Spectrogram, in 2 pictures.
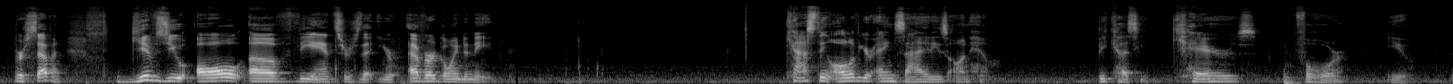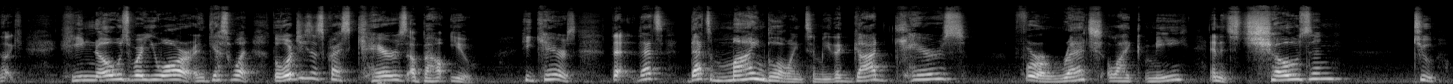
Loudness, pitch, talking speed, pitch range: -21 LUFS, 150 Hz, 130 wpm, 130-210 Hz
